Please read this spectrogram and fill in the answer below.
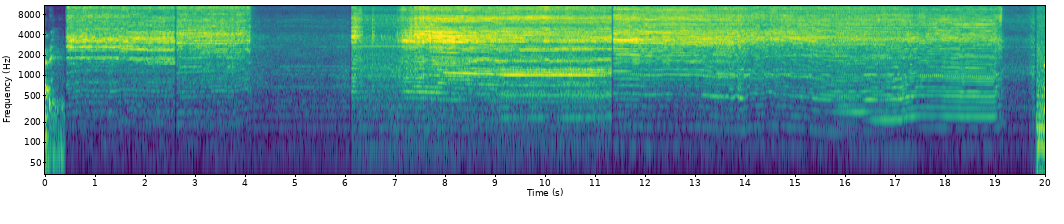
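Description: Cordless angle grinder with a cut-off wheel cutting into a steel frame body mount, in two runs: a few seconds of grinding, a pause of about two seconds, then a long steady cut whose pitch sags and recovers near the end as the wheel bites.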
